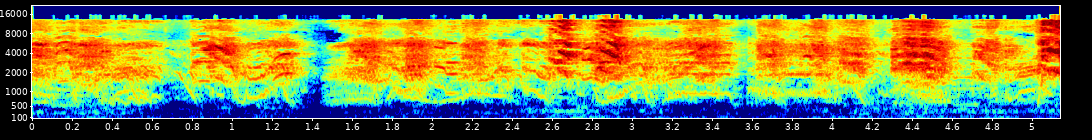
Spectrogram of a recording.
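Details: Several parrots squawk and chatter together, rough, grating calls packed closely with wavering squeaky notes and a sharp shriek at the very end.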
